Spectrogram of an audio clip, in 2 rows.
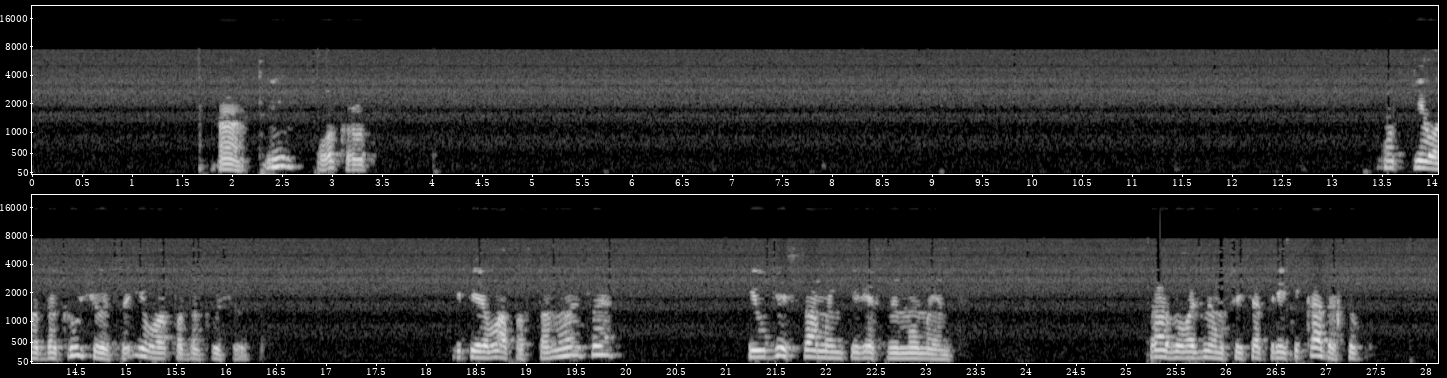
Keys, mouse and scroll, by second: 1.6 a, 2.2 i, 4.0-25.2 drag, 25.7 shift+middle click, 27.7-28.1 drag.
